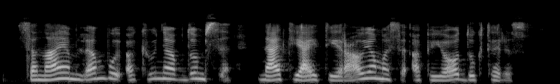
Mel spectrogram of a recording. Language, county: Lithuanian, Kaunas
